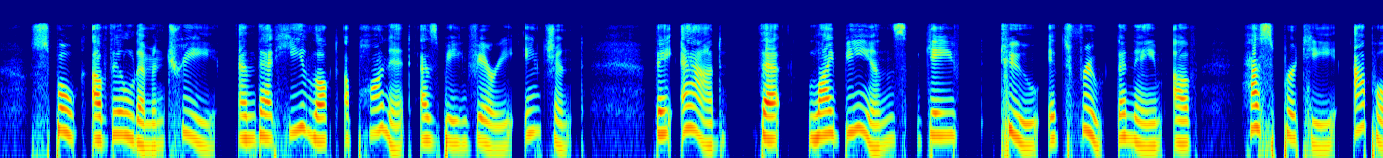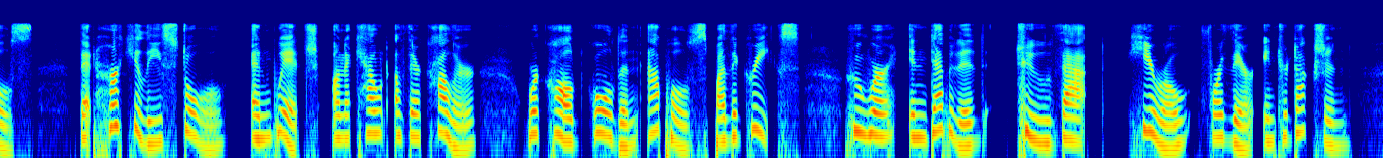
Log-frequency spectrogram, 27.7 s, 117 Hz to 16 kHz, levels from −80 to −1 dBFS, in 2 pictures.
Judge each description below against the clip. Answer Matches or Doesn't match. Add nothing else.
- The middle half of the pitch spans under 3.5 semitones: Doesn't match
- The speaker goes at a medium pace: Doesn't match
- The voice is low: Doesn't match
